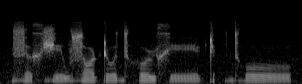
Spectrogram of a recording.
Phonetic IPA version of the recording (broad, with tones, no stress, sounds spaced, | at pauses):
z ə˨ x ʒ e˨ w z ɔ˦ ʈ ʊ˦ d h o˦ ɳ x eː˨ ʈ | dʱ oː˦˨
